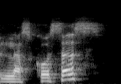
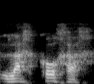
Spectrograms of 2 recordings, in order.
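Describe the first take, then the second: First: The middle consonant is a clear S sound. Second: The middle consonant is an R-like sound. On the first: "en lugar de decir las cosas" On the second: "no pronunciaban la S. ... ponían una R"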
